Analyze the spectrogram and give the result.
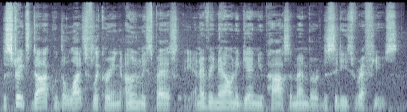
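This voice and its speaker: A man's voice: lowish voice, fairly even intonation, brisk, fairly bright tone, breathy edge. Easygoing man running a tabletop game. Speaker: game master. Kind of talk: game-master rulings and scene narration.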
